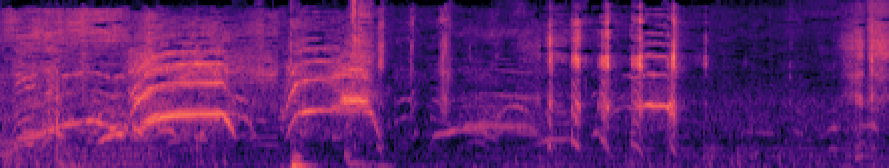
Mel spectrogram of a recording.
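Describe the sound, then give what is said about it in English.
Passengers on a Delta flight scream and shriek in high, arching bursts as a loose pigeon gets on board the plane, with excited laughter and crowd commotion mixed in, followed by sharp scattered squeals and clatter. “Let's hear some screams on a Delta flight as a loose pigeon is snuck its way on board.”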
